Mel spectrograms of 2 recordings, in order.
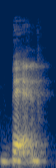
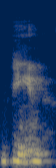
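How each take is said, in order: First: The vowel is a short I sound. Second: The vowel is a long E sound. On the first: This is the American English pronunciation. "We actually pronounce the word bin, B E E N, with a short I" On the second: This is the pronunciation in most other dialects. "most other English dialects will say bean for B E E N"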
